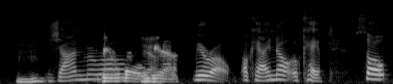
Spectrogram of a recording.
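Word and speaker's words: Miró: How do you pronounce it? Jean Moreau? Jean Moreau? Bureau, Yeah. yeah. Miro.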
